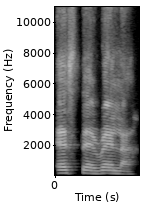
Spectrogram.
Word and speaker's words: Esterella: And Esterella is, I know people spell it Estrella. That's the Spanish version, but mine is Esterella. So it's Esterella.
